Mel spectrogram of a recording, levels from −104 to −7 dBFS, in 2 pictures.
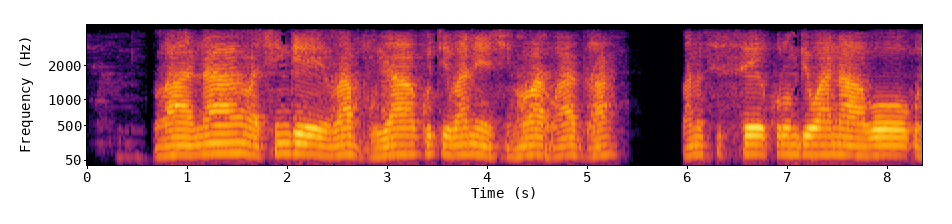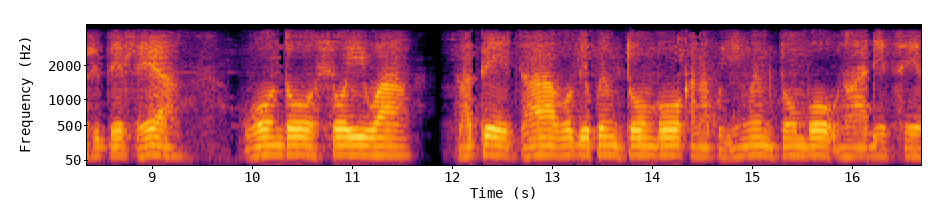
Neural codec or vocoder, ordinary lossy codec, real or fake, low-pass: none; AAC, 16 kbps; real; 3.6 kHz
